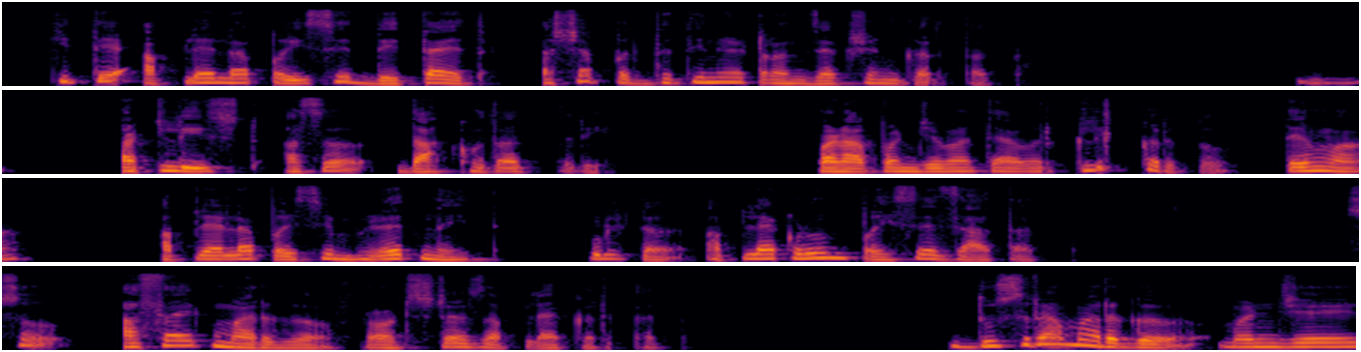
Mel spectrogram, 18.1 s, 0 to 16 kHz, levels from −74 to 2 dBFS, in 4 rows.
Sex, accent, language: male, native, Marathi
